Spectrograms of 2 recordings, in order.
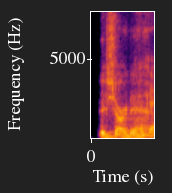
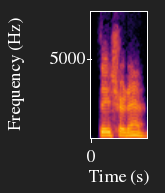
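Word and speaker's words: de Chardin: French name and it's I am always worried that I'm saying it wrong but it's uh like Tyle hard tyard Shard see this is great I feel like I should have asked you before so so we're gonna teach everybody how to say it so it's de shardan right de shardan there you go friend um priest amazing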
